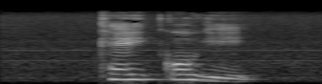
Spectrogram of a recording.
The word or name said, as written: keikogi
